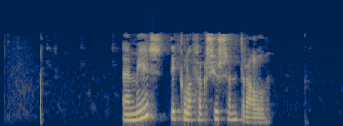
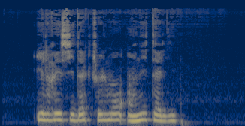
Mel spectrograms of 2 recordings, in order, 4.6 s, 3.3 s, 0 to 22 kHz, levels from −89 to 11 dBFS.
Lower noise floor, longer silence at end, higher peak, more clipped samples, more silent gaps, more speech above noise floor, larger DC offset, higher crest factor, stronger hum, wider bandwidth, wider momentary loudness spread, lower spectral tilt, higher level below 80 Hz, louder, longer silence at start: first, -69 dBFS vs -65 dBFS; first, 1 s vs 0.85 s; first, 0 dBFS vs -6 dBFS; neither; neither; first, 53 dB vs 43 dB; neither; about the same, 20 dB vs 18 dB; neither; second, 8 kHz vs 17 kHz; about the same, 9 LU vs 7 LU; second, -1.5 dB/octave vs -4.5 dB/octave; about the same, -60 dBFS vs -62 dBFS; first, -15 LUFS vs -23 LUFS; first, 1.65 s vs 0.5 s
